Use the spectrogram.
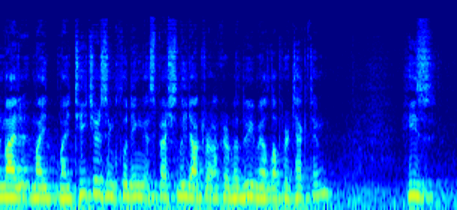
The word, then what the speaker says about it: Akram Nadwi: Akram Nadwi. A-K-R-A-M. Akram Nadwi.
